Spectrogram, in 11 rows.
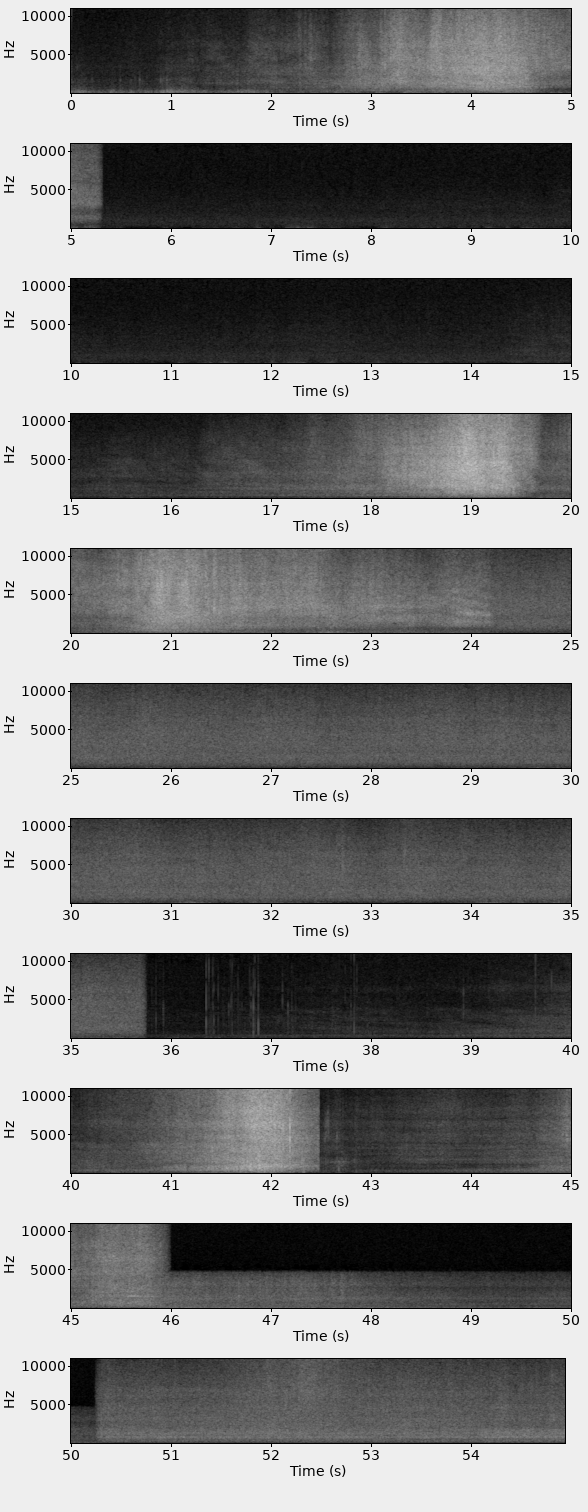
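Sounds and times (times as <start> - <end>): car tyres hissing through slush: 2.0 - 5.3, 16.7 - 35.8, 40.1 - 42.5, 44.6 - 46.0, 50.3 - 54.9
deep vehicle rumble: 44.3 - 54.9.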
